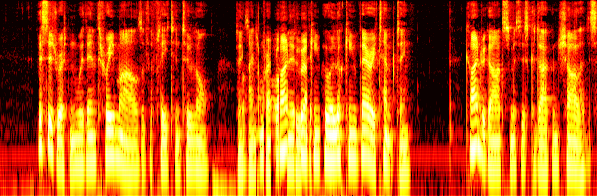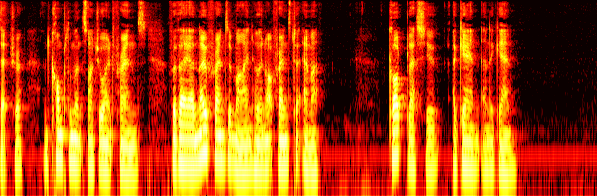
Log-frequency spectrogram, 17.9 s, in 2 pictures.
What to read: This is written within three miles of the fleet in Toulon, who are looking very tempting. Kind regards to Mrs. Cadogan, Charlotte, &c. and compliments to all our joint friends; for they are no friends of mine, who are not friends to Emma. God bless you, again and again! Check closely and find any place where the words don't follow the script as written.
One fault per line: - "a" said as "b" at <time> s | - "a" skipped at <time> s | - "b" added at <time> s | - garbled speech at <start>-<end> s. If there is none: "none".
- garbled speech at 3.5-4.8 s
- "to all" skipped at 10.3 s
